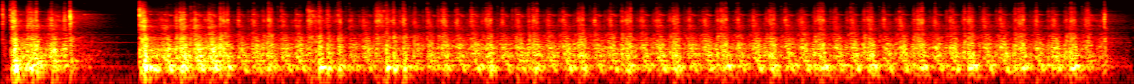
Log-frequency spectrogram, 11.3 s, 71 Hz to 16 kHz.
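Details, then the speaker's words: Chrysler diesel (rebranded Mitsubishi 6DS70 marine six), barn-stored for years, fuel filter primed and injector lines cracked open: steady fast cranking chatter with no firing; two injectors still without fuel, air in the lines. "hopefully you can get her gone here and get these other two injectors with some fuel at them and bled out and I believe this old girl is going to run"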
